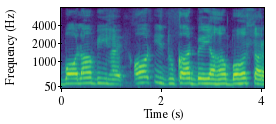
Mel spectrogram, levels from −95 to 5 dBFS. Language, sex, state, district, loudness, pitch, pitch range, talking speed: Hindi, male, Himachal Pradesh, Shimla, -14 LUFS, 180 Hz, 175-190 Hz, 145 wpm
